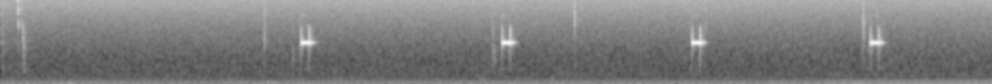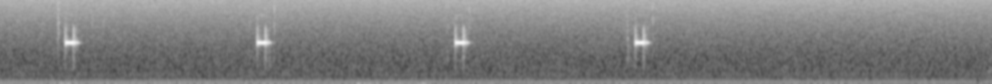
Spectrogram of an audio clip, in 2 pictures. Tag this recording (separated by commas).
Telephone, Alarm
